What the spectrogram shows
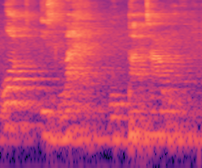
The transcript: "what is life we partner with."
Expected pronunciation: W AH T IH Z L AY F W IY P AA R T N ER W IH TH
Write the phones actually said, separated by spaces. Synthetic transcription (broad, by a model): W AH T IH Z L AY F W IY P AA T ER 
